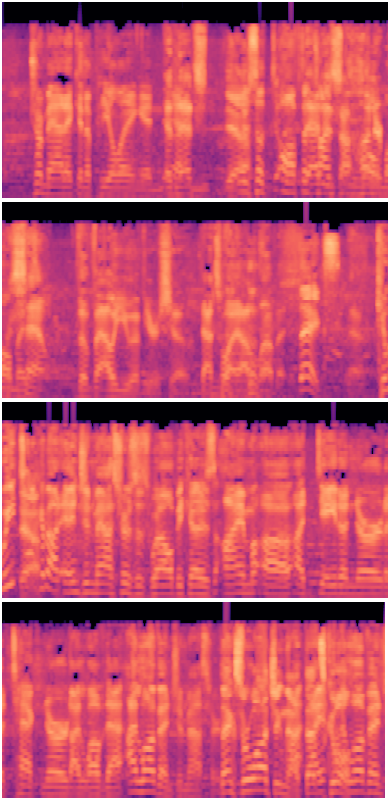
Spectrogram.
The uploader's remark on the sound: Live from Roadkill Nights Powered by Dodge Event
